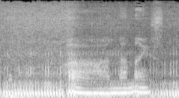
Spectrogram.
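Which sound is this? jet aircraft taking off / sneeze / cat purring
cat purring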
